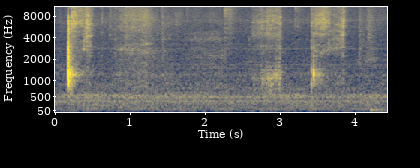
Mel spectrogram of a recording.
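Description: Soft, faint scraping as thick Nutella is worked out of a plastic measuring cup into a glass mixing bowl, with one short knock just after the start and a small click a little past the middle, over a steady low room hum.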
